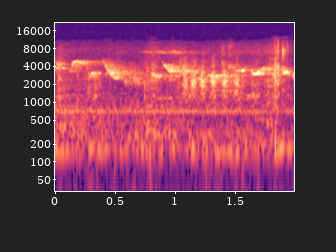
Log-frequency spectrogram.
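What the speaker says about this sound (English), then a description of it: "Listen to the birds." Birds singing outdoors on a beautiful day at a boat show campsite, a few faint chirps and short calls over quiet background hum.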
